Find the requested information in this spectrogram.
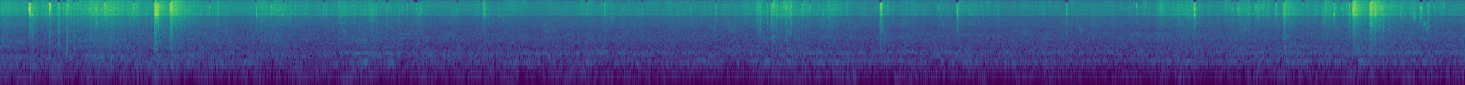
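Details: Cavity-nesting Asian honey bees buzz while their hive is harvested: a continuous low drone with layered hum bands, scattered with brief clattering knocks and scraping handling noises throughout.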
